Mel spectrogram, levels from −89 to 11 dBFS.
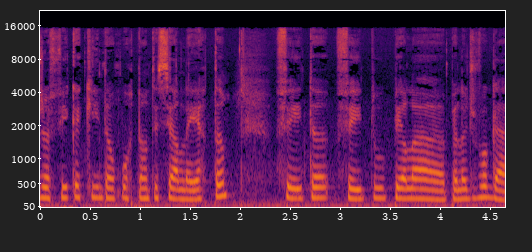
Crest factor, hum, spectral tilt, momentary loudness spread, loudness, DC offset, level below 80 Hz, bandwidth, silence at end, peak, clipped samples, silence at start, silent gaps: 16 dB; none; -4 dB/octave; 7 LU; -22 LUFS; under 0.1%; -42 dBFS; 16 kHz; 0 s; -6 dBFS; under 0.1%; 0 s; none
